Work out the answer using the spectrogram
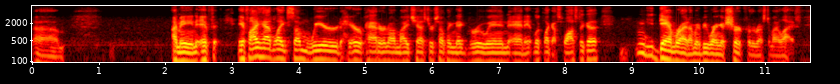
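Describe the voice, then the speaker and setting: A man hosting his own channel chats casually on a livestream, rambling with lots of restarts and fillers. His lowish voice is a bit bright and moderately paced, picked up by a desk mic beside a computer monitor.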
